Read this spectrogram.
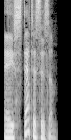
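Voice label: "astaticism", British English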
